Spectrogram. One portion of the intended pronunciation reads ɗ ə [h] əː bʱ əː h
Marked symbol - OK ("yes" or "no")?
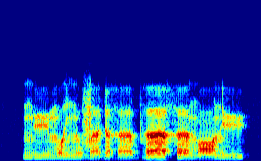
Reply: no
